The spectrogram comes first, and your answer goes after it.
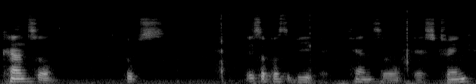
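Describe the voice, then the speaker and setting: A man's voice: mid-range voice, fairly even intonation, takes it slowly, husky. Casual man talking through code. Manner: thinks aloud, many fillers and "all right?" checks. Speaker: coding tutor. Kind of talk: screen-recorded coding tutorial.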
